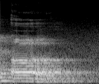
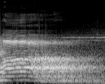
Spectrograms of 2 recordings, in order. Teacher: जब हम बोल रहे हैं अ तो कम समय लग रहा है जब हम बोल रहे हैं आ तो अ से अधिक समय लगा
